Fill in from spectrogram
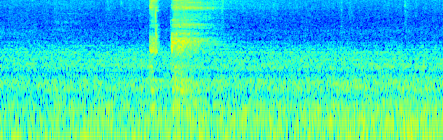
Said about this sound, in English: Go, go, go, little black Honda. It's miserable out here. The roads are wet. You're getting thrown up mud.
